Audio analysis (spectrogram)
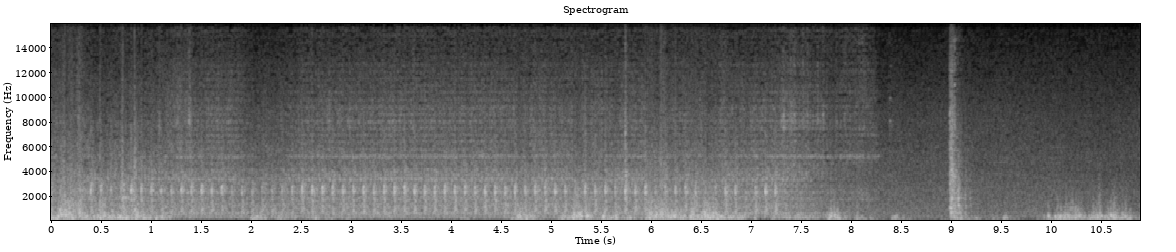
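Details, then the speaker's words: Car engine with a broken connecting rod bearing, bearings later all replaced: loud harsh running turns into sharp heavy metallic knocks about three a second, rod knock getting worse before shutdown. "Literally a knocking sound. Let me shut it off. So now it's getting worse."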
